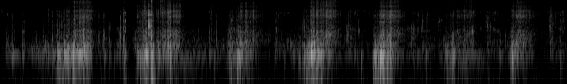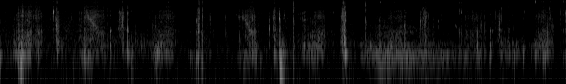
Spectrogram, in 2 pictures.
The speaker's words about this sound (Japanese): 私普段こういうのあんま食べなくて、今初めて食べたんですが、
